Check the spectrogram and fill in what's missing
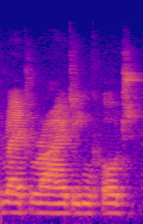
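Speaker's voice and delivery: ordinary delivery, nothing marked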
